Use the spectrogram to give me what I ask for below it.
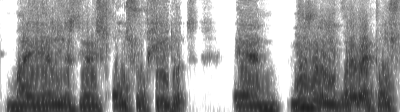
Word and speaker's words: Haydut: I go under the moniker Haydut. It's spelled H-A-I, D as in dog, U, T as in Tom.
